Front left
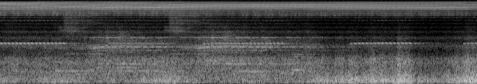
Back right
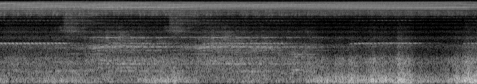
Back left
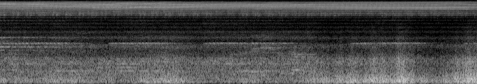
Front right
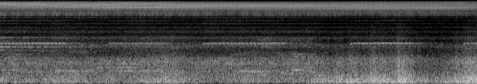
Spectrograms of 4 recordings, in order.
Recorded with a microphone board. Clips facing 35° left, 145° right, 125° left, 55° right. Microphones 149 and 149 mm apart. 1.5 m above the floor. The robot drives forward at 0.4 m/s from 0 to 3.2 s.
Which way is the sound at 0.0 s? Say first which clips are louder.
Even, even; 160° left.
